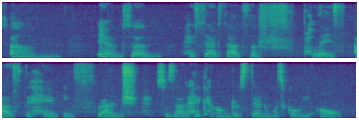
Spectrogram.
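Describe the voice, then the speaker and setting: At a very slow pace, a woman with a Chinese accent speaks in a fairly high, somewhat breathy voice with monotone, flat intonation. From China. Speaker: college student. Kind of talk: screencast presentation. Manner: halting.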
